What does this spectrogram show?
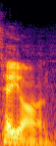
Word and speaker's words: Tayon: How do you pronounce it? Tayon.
